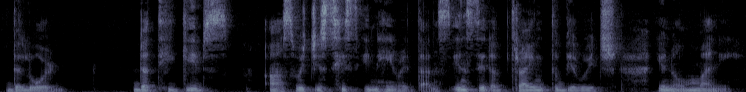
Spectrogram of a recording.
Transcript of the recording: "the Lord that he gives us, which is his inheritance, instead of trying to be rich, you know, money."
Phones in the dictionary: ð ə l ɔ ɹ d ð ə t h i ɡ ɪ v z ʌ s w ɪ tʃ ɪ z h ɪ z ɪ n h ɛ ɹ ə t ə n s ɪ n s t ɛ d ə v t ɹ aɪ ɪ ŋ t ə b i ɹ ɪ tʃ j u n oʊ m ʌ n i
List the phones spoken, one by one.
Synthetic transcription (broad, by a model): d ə l ɔ ɹ d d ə t h i ɡ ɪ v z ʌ s w ɪ tʃ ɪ s h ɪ s ɪ n h ɛ ɹ ə t ə n s ɪ n s t ɛ d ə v t ɹ aɪ ɪ ŋ t ə b i ɹ ɪ tʃ j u n oʊ m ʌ n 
